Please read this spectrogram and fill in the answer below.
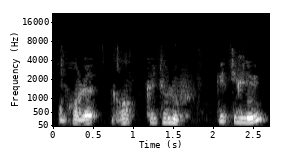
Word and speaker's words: Cthulhu: Cthulhu. Tulu. Cthulhu. Alors, Que t'es Prononcé à la japonaise, évidemment.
